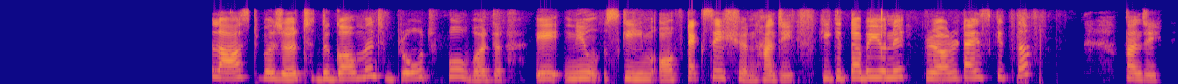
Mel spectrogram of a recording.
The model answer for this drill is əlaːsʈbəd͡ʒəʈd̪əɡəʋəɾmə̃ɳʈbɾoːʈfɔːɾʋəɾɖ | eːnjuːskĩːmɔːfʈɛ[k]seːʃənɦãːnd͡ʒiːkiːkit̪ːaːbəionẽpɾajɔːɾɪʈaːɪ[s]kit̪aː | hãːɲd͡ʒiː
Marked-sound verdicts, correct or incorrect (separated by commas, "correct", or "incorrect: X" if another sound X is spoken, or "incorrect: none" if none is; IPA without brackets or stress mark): correct, incorrect: z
